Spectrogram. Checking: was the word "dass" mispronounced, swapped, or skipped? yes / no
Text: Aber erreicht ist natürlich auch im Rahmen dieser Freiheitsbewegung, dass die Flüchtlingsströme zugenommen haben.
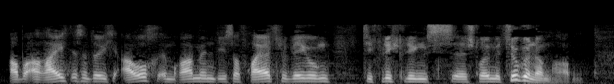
yes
